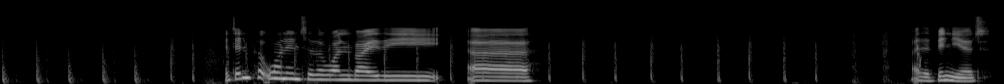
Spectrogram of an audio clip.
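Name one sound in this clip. Quick footsteps patter along as a small figure runs.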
